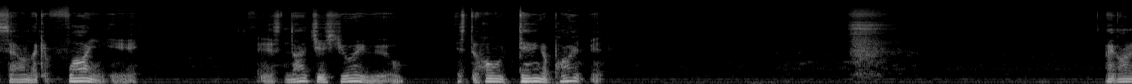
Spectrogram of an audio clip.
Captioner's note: slightly annoyed sigh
